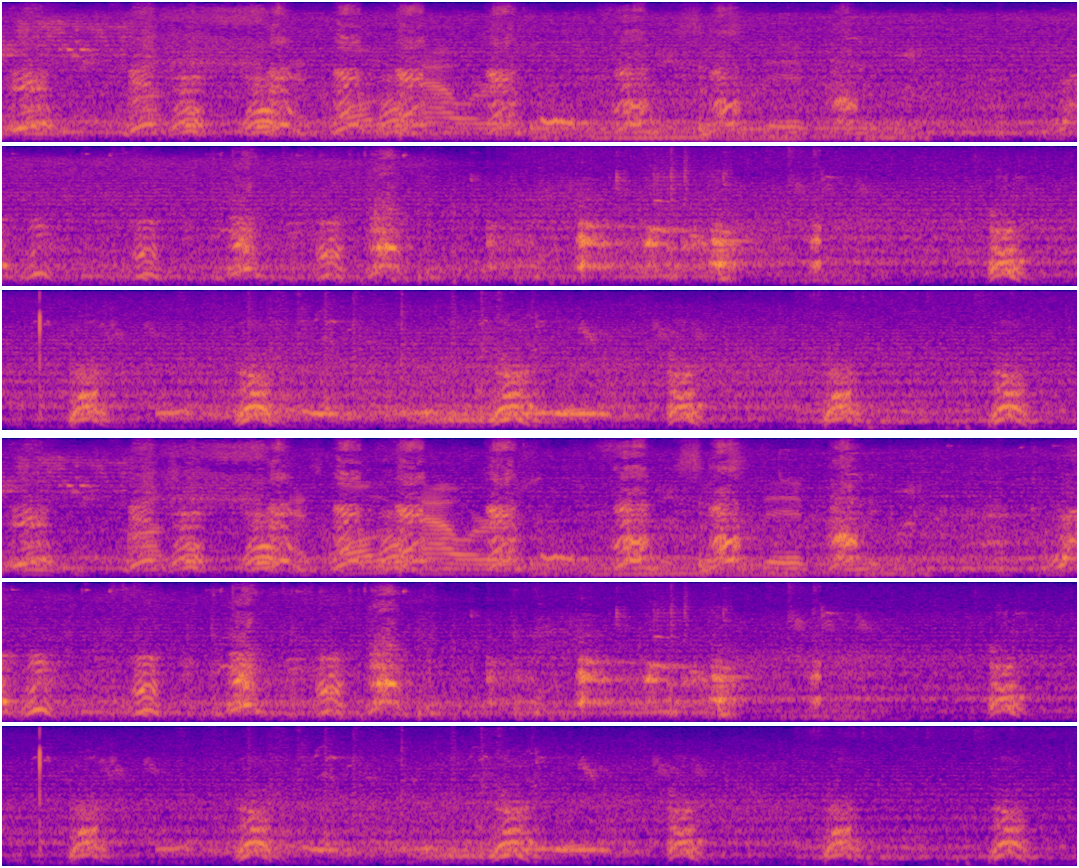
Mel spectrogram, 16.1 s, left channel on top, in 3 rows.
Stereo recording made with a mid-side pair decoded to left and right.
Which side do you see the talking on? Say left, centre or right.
right.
